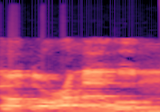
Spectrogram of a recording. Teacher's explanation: تو مستعلیہ ہے، پر پڑھا جائے گا، ساکن بھی ہے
